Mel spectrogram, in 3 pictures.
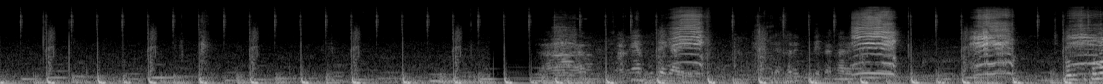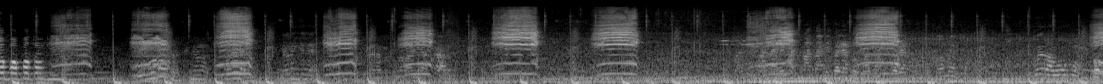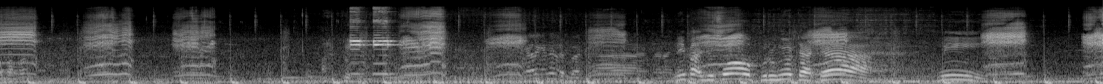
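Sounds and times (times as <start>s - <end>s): crow harsh call: 6.6s - 7.7s, 8.4s - 9.1s, 9.7s - 17.6s, 18.2s - 20.2s, 21.9s - 24.4s, 25.6s - 31.1s, 31.8s - 33.0s.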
